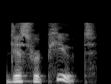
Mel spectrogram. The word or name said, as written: disrepute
